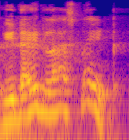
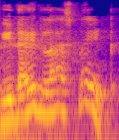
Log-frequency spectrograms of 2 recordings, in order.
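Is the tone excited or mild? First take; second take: excited; excited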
